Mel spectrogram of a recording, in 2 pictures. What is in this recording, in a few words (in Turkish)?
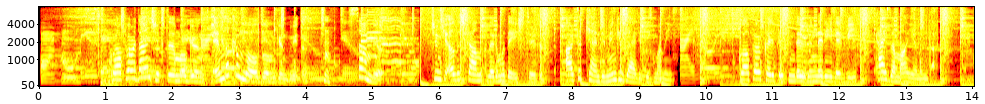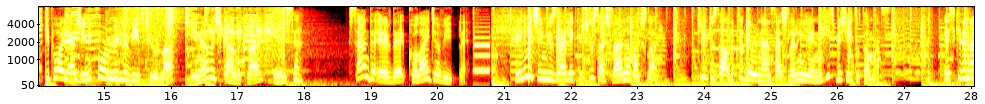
reklam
